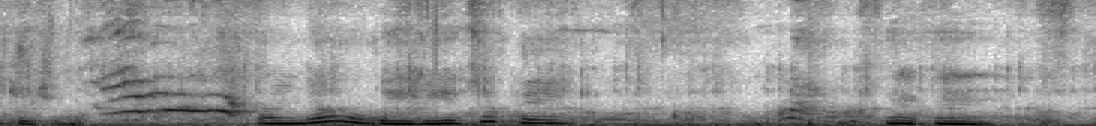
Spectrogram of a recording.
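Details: Cane Corso crying while another dog is in labour: a high thin whistled cry at first, then wavering, bending whines that rise and fall in pitch, coming in short bursts, with a person talking and an indoor hum behind.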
